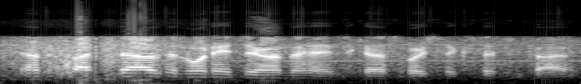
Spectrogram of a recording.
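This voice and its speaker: A man's voice: on the low side, racing. A man flying an airliner, giving clipped readbacks to controllers over the radio. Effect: pilot over the radio. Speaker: airline pilot. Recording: tinny noisy radio channel.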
